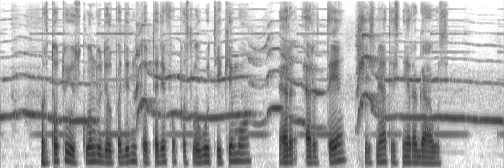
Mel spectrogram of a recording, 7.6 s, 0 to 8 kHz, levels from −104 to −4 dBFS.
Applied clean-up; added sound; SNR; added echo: none; Alarm / Dog; 8 dB; none.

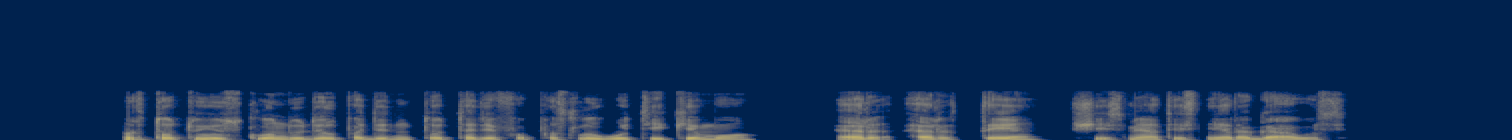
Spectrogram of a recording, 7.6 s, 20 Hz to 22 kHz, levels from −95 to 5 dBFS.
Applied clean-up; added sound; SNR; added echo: none; none; none; none.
